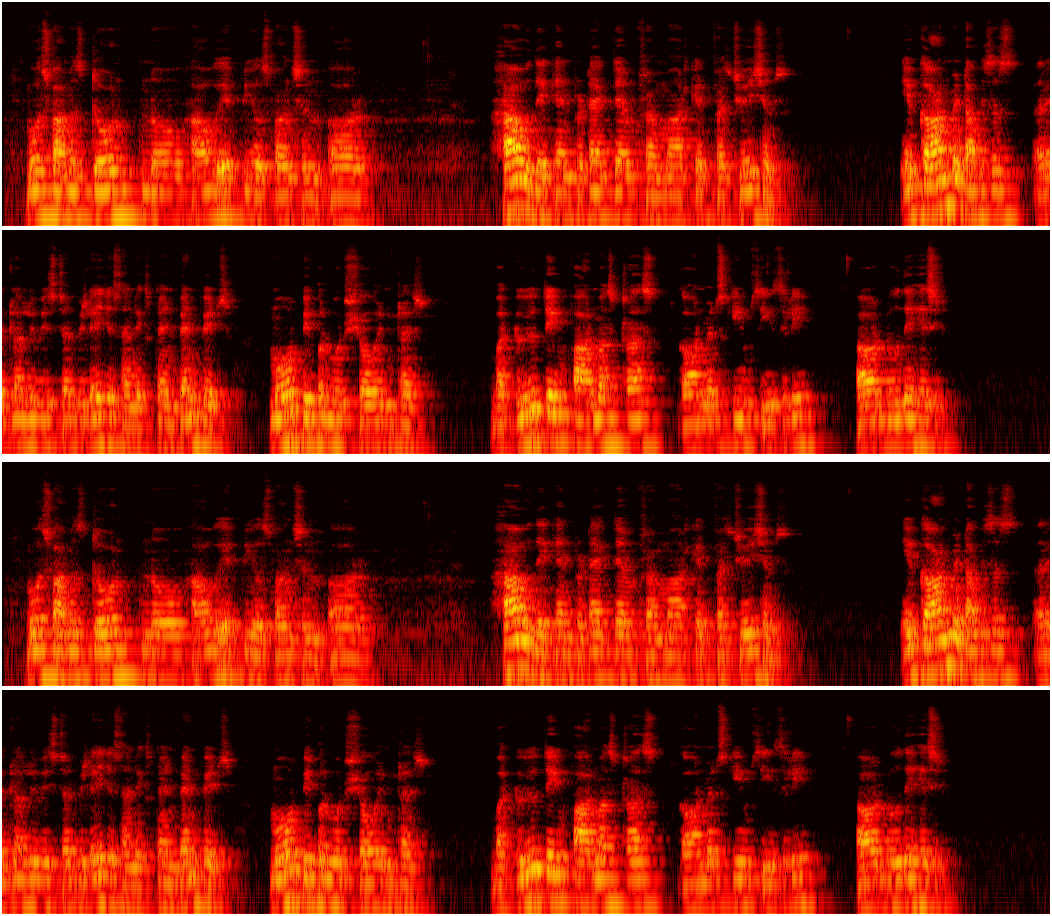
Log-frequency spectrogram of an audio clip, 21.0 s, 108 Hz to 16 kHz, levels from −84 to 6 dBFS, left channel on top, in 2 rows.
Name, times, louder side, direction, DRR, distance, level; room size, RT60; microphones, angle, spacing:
voice 1, 0.2-3.7 4.9-7.8 9.0-12.7 13.2-14.7 15.4-17.0 17.2-18.5 19.0-19.9, left 1 dB, 70° left, 1.8 m, -32 dB
4.2 x 3.4 x 3.7 m
head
